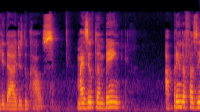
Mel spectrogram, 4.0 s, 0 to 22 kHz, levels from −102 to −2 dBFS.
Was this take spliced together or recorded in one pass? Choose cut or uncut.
uncut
